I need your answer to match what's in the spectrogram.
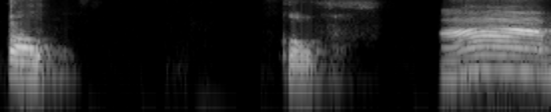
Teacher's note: Bila hujung tu ada angin qaf sebab dia huruf F kat hujung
